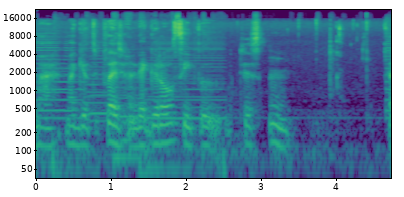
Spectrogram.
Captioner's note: chewing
